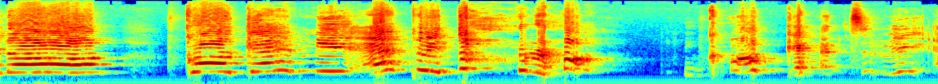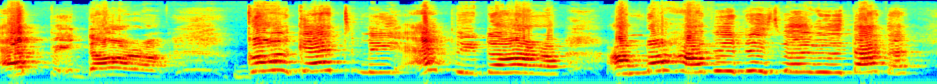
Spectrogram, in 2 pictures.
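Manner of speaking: high, loud frantic pleading; screamed demand. Retold or imitated. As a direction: act out desperate yelling in labor. Re-enacts screaming demand in labor.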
